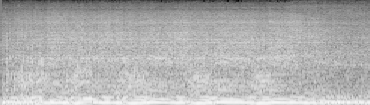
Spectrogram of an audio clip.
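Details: Quad bike after fixing a carburettor-change mistake and cleaning oil-soaked air filter and airbox, warmed up: engine picks up cleanly and holds a strong, even note through repeated blips with no stumble; running healthy.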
